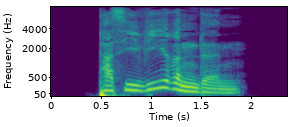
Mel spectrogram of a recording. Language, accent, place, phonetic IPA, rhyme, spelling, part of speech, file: German, Germany, Berlin, [pasiˈviːʁəndn̩], -iːʁəndn̩, passivierenden, adjective, De-passivierenden.ogg
- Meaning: inflection of passivierend: 1. strong genitive masculine/neuter singular 2. weak/mixed genitive/dative all-gender singular 3. strong/weak/mixed accusative masculine singular 4. strong dative plural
